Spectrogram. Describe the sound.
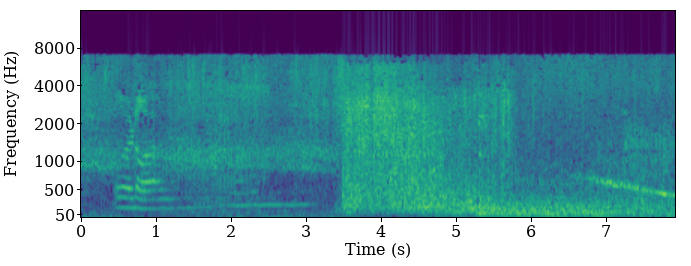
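A voice speaks briefly, then a cannon fires after its fuse is lit, a sudden loud boom that rolls on as a heavy, sustained rumble for several seconds.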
